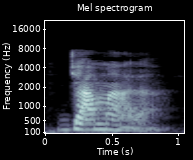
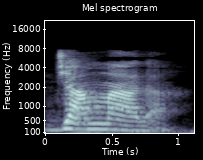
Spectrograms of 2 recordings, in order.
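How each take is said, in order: Both takes have the same delivery.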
